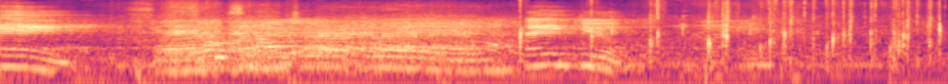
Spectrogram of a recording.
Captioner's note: crowd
